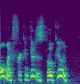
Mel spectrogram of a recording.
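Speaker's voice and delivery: normal talking voice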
